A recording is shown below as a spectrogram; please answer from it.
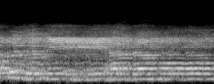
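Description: A man's voice chanting a Sindhi naat through a microphone, holding long notes that bend slightly in pitch.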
